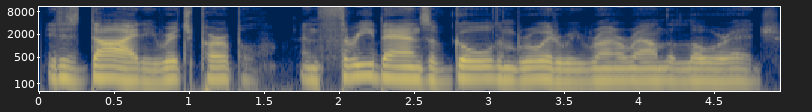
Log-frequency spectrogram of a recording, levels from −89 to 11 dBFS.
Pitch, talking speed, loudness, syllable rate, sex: 130 Hz, 205 wpm, -19 LUFS, 4.9 syllables/s, male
